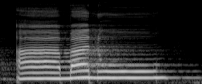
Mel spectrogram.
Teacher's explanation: Nu hukumnya adalah mad tabi'i zahiri. Sebab ada waw sukun didahului harokat dhammah, maka huruf nun ini kita panjangkan dua harokat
